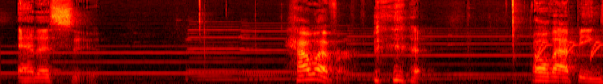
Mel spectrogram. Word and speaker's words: Aerith: The correct way to say her name is Eresu.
